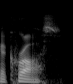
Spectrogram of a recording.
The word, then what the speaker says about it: across: in everyday conversation like a cross like across mm-hmm a word that I normally pronounced with the T at the end of it I am working diligently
